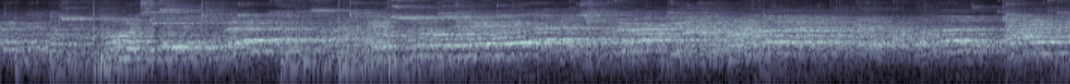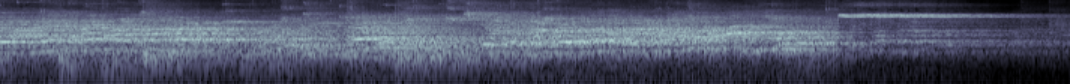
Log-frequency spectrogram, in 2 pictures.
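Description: Voices of players and spectators calling out across an indoor sports hall during a basketball game, with a basketball bouncing on the wooden court.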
